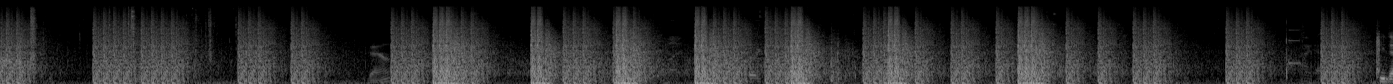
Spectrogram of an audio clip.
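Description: Repeated loud bursts of full-auto machine gun fire in the military shooter Project Reality, each burst a rapid rattling string of shots separated by short pauses, continuing steadily with no talk.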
